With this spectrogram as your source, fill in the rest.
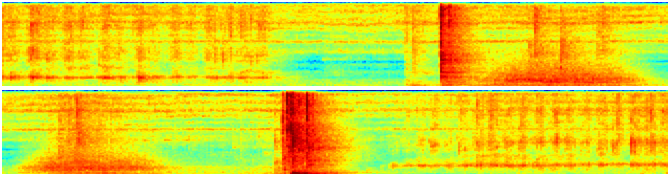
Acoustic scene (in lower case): restroom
